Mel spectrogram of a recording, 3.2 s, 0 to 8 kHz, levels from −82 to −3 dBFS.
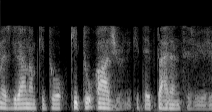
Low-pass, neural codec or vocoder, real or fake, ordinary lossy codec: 7.2 kHz; codec, 16 kHz in and 24 kHz out, 0.9 kbps, LongCat-Audio-Codec, fine tuned four codebook decoder; fake; AAC, 16 kbps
